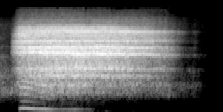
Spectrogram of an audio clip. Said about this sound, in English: take a deep breath in through the nose. Exhaling out through the mouth.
